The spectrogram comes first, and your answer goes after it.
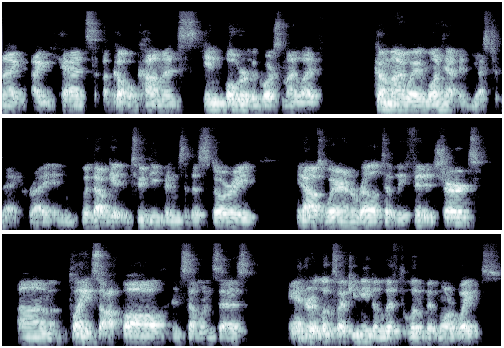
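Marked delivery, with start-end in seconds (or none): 12.9-15.0 put-on teasing, sarcastic jab. Retelling someone's remark while playing softball: imitating a sarcastic remark. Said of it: "they're being sarcastic".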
